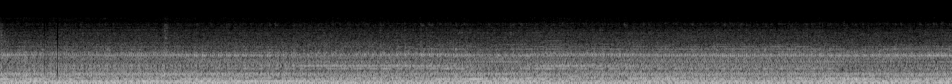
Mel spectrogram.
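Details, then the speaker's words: John Deere 6620 combine during harvest prep, heard in cab with mic noise cancellation off after quieting work: steady, even low rumble, smooth idle, no knocks or rattles; normal quiet idle. "I've got my microphone off noise cancellation so that y'all can hear what it actually sounds like is that not quiet or what blows my mind how much quieter it is in here"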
